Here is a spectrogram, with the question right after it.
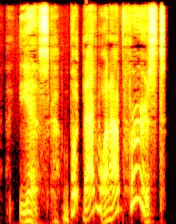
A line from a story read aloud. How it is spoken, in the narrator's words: the shuttle screeched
